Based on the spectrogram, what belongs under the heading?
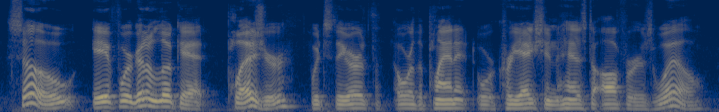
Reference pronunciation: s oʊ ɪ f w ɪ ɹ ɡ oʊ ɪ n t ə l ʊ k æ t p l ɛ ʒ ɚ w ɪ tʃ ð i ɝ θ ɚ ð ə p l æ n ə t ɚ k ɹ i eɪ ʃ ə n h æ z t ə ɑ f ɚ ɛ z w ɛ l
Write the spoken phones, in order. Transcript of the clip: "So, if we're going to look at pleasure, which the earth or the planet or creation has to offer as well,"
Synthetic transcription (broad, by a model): s oʊ ɪ f w ɪ ɹ ɡ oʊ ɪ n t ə l ʊ k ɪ t p l ɛ ʒ ɚ w ɪ tʃ ð i ɝ θ ɚ ð ə p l æ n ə t ɚ k ɹ i eɪ ʃ ə n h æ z t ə ɑ f ɚ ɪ z w ɛ l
